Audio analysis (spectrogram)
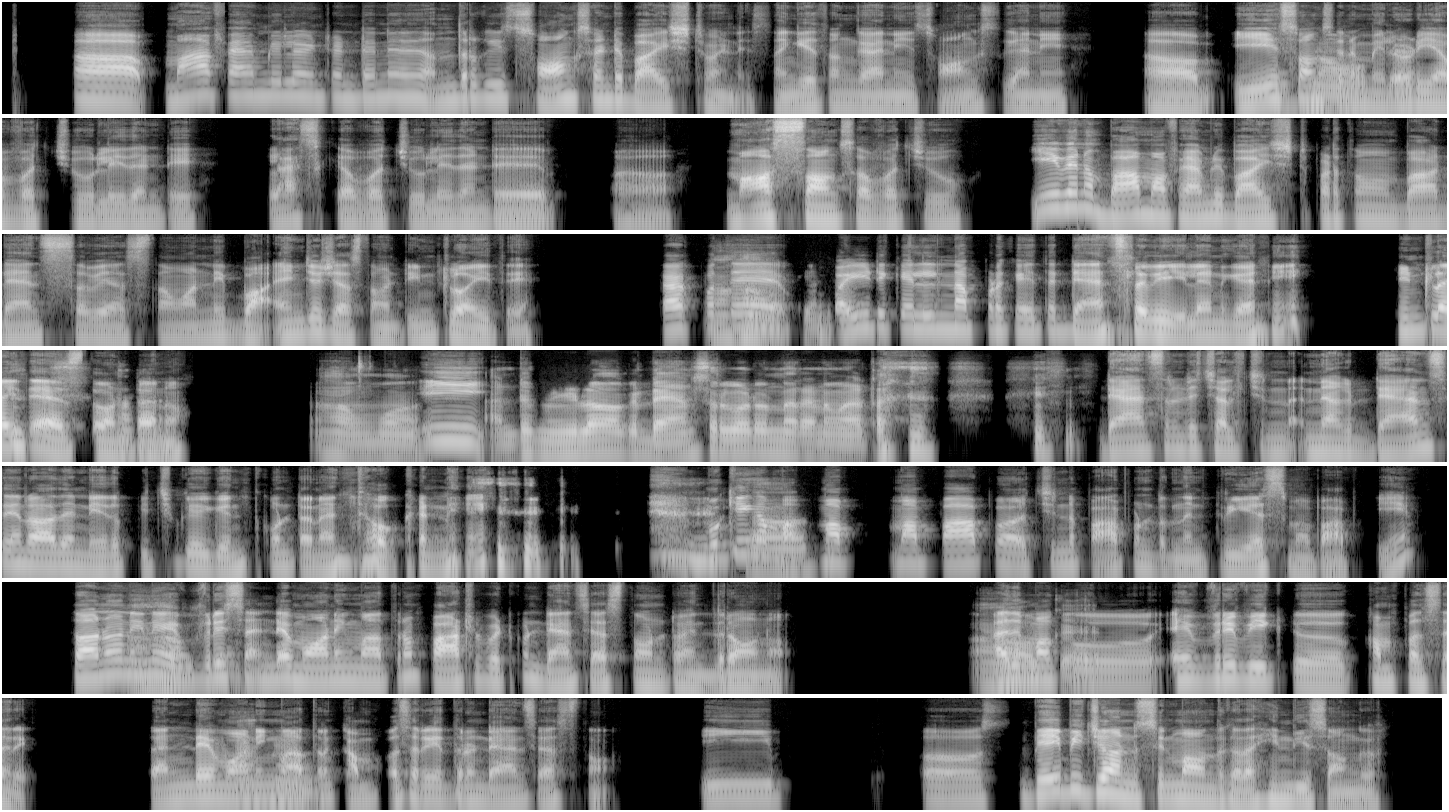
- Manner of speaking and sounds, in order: other background noise; in English: "ఫ్యామిలీ‌లో"; in English: "సాంగ్స్"; in English: "సాంగ్స్"; in English: "సాంగ్స్"; in English: "మెలోడీ"; in English: "క్లాసిక్"; in English: "మాస్ సాంగ్స్"; in English: "ఫ్యామిలీ"; in English: "డాన్స్"; in English: "ఎంజాయ్"; giggle; chuckle; in English: "డాన్సర్"; chuckle; in English: "డాన్స్"; in English: "డాన్స్"; laughing while speaking: "ఒక్కడిని"; chuckle; in English: "త్రీ ఇయర్స్"; in English: "ఎవ్రి సండే మార్నింగ్"; in English: "డాన్స్"; in English: "ఎవ్రి వీక్ కంపల్సరీ. సండే మార్నింగ్"; in English: "కంపల్సరీ"; in English: "డాన్స్"
- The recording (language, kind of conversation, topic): Telugu, podcast, మీ కుటుంబ సంగీత అభిరుచి మీపై ఎలా ప్రభావం చూపింది?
